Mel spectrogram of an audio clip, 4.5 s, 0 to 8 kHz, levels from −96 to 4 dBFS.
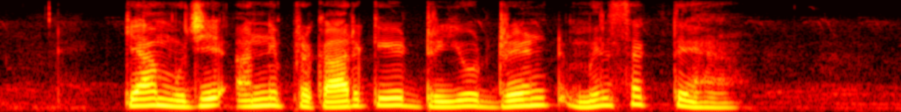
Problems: constant background noise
